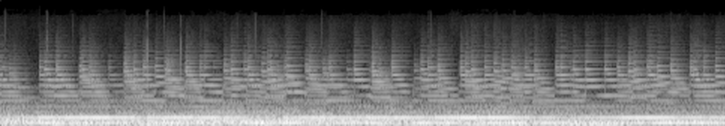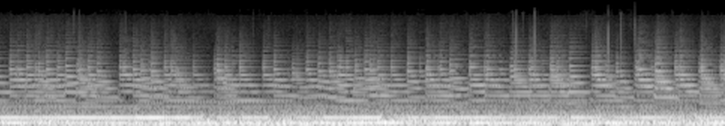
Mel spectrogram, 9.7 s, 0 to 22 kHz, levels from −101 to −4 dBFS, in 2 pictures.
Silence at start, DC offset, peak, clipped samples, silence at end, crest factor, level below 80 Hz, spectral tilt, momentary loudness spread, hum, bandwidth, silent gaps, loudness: 0 s; under 0.1%; 0 dBFS; under 0.1%; 0 s; 12 dB; -22 dBFS; -10.5 dB/octave; 3 LU; none; 4.5 kHz; none; -15 LUFS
